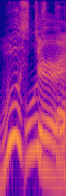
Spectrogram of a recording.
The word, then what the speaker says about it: Worcester: okay so anybody from Massachusetts they're all screaming woster into into the phone because there is a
